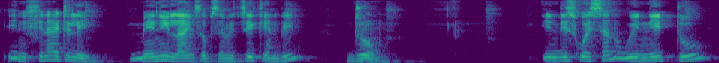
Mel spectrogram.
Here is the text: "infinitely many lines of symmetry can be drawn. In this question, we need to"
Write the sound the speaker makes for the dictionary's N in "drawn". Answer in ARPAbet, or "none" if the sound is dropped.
N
